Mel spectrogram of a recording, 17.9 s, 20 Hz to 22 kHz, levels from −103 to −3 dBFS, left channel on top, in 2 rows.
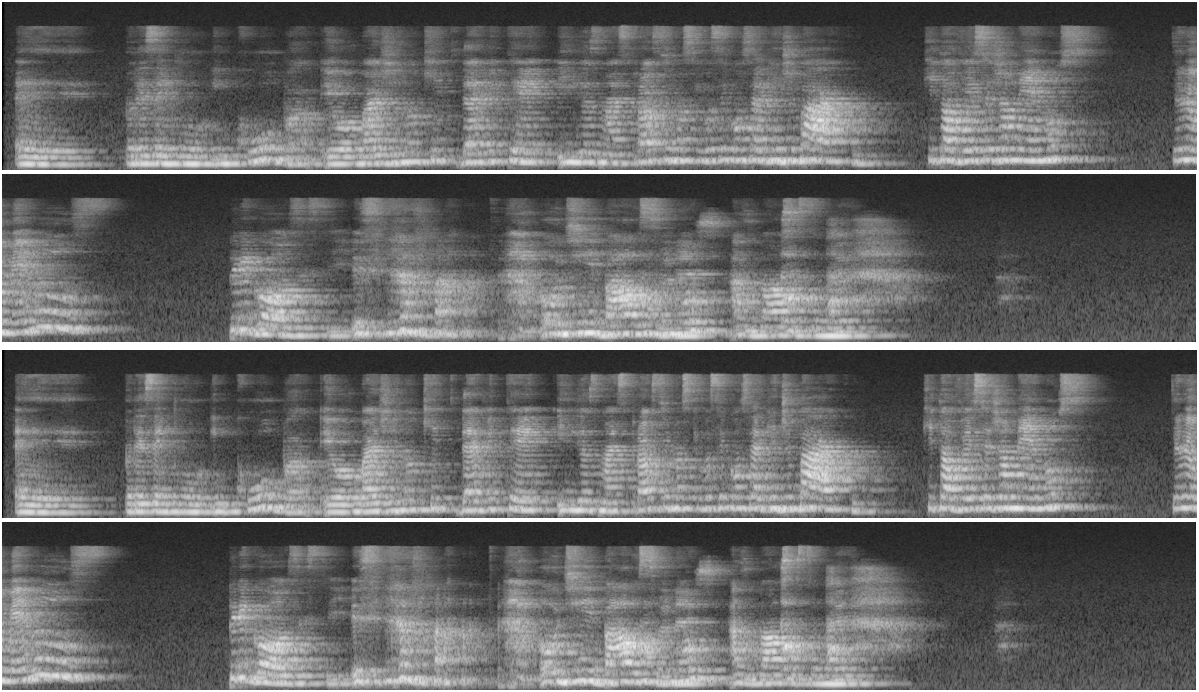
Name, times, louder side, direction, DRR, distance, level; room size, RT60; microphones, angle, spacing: voice 1, 0.1-0.6 0.9-6.5 6.9-8.1 8.8-9.6 10.7-14.2 14.4-15.4, right 1 dB, 65° right, -1 dB, 0.4 m, -22 dB
voice 2, 13.4-14.2 14.8-15.7 16.4-16.5, equal, 35° right, -2 dB, 0.8 m, -25 dB
4.6 x 2.0 x 2.8 m, 0.79 s
head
